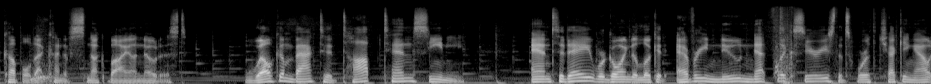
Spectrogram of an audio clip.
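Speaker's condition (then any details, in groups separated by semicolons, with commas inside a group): No condition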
